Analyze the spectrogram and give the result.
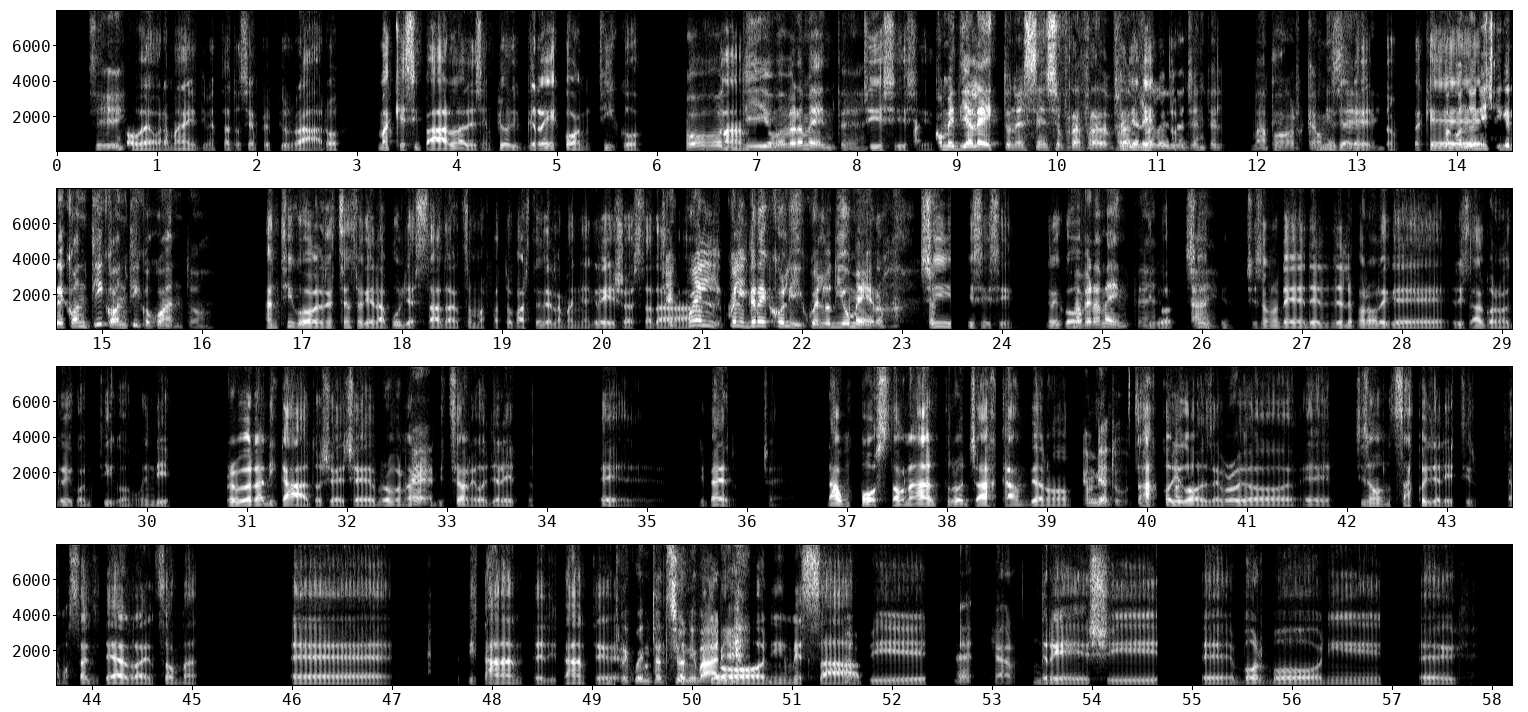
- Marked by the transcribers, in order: surprised: "Oddio ma veramente?"; "Cioè" said as "ceh"; laughing while speaking: "Omero?"; chuckle; "proprio" said as "propio"; other background noise; "cioè" said as "ceh"; "proprio" said as "propio"; "cioè" said as "ceh"; "proprio" said as "propio"; laughing while speaking: "varie"; unintelligible speech; chuckle
- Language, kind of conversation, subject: Italian, podcast, Che ruolo ha il dialetto nella tua identità?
